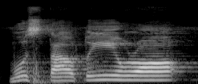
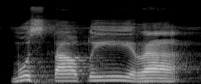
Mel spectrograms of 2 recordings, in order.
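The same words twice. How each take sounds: First: The r sound is heavy and full. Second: The r sound is light and thin. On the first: This is the majority reading. "Adapun jumhur dengan mudah ra-nya mufakhamah" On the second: This is the Warsh reading. "dengan ra-nya muraqqaqah saja. Maka dibaca mustatira"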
